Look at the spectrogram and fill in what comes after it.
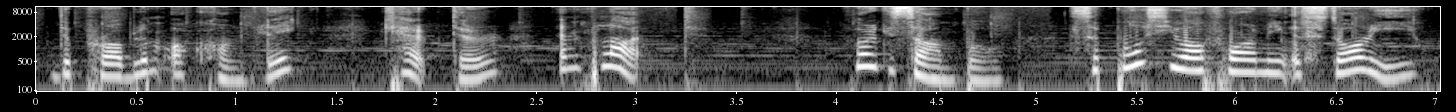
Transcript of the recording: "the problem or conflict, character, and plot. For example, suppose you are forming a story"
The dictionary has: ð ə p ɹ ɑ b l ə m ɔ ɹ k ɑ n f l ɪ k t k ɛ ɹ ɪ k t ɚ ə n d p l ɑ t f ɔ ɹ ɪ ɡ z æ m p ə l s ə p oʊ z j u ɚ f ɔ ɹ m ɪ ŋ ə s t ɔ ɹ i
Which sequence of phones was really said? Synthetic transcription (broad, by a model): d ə p ɹ ɑ b l ə m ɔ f k ɑ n f l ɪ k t k ɛ ɹ ɪ k t ɚ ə n p l ɑ t f ɔ ɹ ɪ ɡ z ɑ m p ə l s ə p oʊ s j u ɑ f ɔ ɹ m ɪ ŋ ə s t ɔ ɹ i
